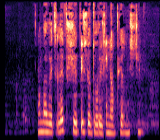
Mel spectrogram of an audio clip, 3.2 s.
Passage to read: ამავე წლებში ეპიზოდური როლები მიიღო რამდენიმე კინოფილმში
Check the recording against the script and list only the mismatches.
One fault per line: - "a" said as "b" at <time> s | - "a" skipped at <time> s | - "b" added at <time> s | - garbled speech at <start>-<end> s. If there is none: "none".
- "როლები მიიღო რამდენიმე" skipped at 2.1 s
